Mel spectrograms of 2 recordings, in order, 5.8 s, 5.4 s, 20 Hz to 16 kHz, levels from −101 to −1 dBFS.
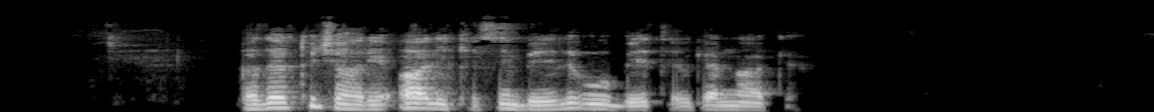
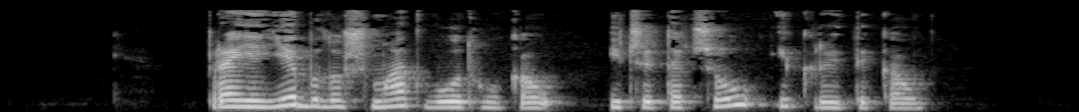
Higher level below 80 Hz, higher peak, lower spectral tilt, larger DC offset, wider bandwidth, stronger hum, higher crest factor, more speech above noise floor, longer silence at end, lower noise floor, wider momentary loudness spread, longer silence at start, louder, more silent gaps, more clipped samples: about the same, -72 dBFS vs -74 dBFS; about the same, -4 dBFS vs -6 dBFS; first, -7.5 dB/octave vs -4.5 dB/octave; neither; second, 7.6 kHz vs 11.5 kHz; neither; about the same, 22 dB vs 20 dB; second, 44 dB vs over 66 dB; first, 1.95 s vs 0.8 s; second, -66 dBFS vs under -90 dBFS; about the same, 9 LU vs 10 LU; first, 1.2 s vs 1.05 s; first, -22 LUFS vs -25 LUFS; neither; neither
